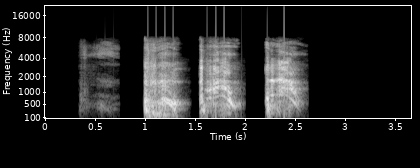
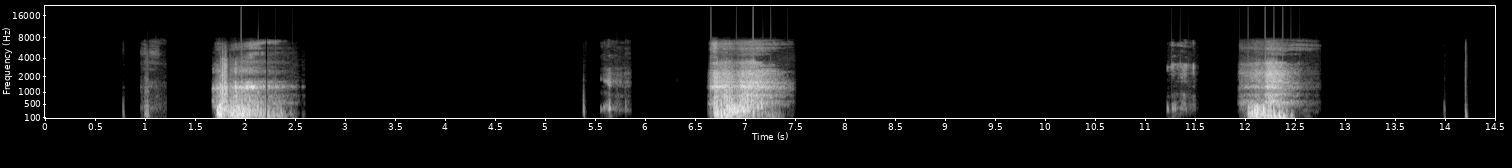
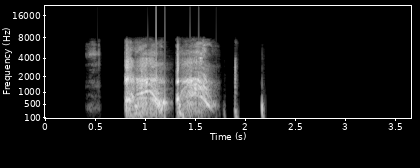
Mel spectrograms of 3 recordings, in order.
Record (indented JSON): {
  "three_cough_length": "3.7 s",
  "three_cough_amplitude": 32767,
  "three_cough_signal_mean_std_ratio": 0.43,
  "exhalation_length": "14.5 s",
  "exhalation_amplitude": 27950,
  "exhalation_signal_mean_std_ratio": 0.26,
  "cough_length": "3.7 s",
  "cough_amplitude": 30881,
  "cough_signal_mean_std_ratio": 0.37,
  "survey_phase": "beta (2021-08-13 to 2022-03-07)",
  "age": "18-44",
  "gender": "Male",
  "wearing_mask": "No",
  "symptom_none": true,
  "smoker_status": "Never smoked",
  "respiratory_condition_asthma": false,
  "respiratory_condition_other": false,
  "recruitment_source": "REACT",
  "submission_delay": "3 days",
  "covid_test_result": "Negative",
  "covid_test_method": "RT-qPCR"
}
